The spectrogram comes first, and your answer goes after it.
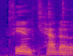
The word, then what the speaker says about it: fianchetto: I'm playing the Lopez with black fianchetto tonight fianchetto if you like correct pronunciations why did you give up ICC well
